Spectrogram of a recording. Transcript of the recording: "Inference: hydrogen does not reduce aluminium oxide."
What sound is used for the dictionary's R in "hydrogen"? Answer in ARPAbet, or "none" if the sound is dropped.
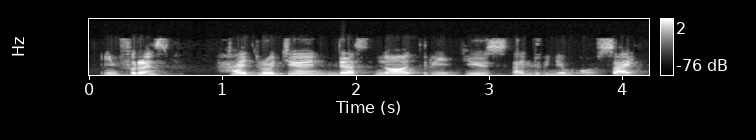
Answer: R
